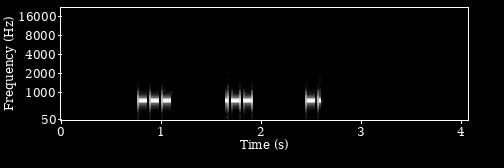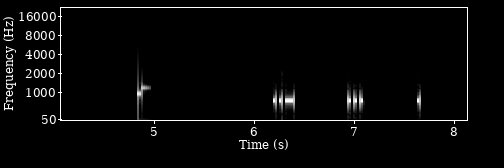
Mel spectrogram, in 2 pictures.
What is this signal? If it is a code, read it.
Morse code, heard as a keyed tone, about 39 wpm, spaced as for 14 wpm, 700 Hz. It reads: OWN USE
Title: 6x Character Spacing - Top 300 Words - 40wpm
